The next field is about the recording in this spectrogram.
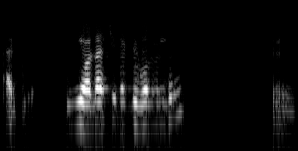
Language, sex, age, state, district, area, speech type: Bengali, male, 45-60, West Bengal, Hooghly, urban, conversation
